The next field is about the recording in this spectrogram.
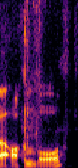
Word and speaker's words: Ockhambor: Looks like he's got the spot over Ockhambor. That's how you say his name.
